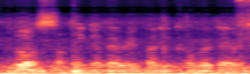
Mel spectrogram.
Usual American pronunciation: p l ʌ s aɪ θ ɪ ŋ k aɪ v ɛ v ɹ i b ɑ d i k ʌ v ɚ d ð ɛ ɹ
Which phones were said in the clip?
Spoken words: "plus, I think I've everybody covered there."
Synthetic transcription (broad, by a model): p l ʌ s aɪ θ ɪ ŋ aɪ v ɛ v ɹ i b ɑ d i k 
